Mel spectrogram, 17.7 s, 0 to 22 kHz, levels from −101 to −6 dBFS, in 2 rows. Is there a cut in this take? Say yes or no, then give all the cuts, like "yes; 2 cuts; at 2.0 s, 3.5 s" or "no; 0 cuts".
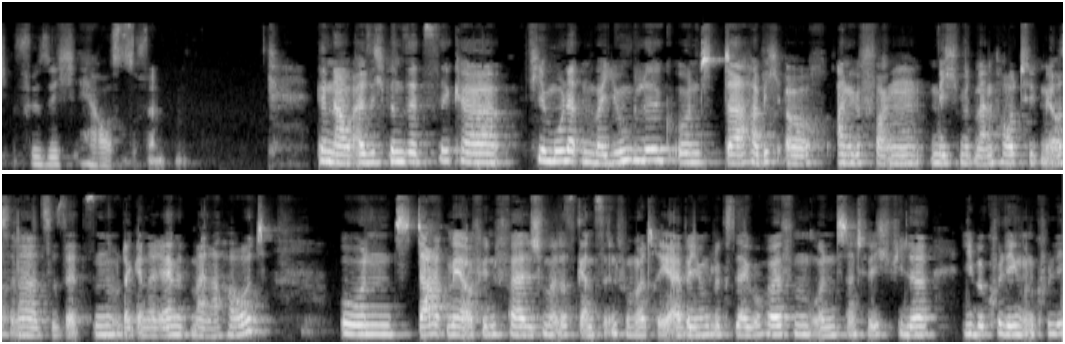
no; 0 cuts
